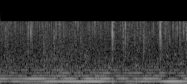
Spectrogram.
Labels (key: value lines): label: biophony, midshipman
recorder: SoundTrap 500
